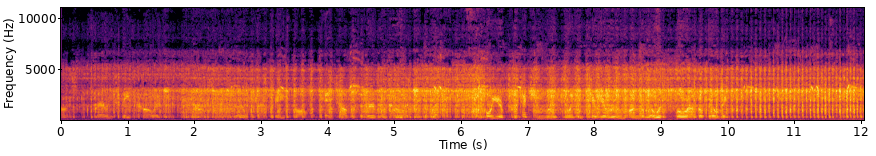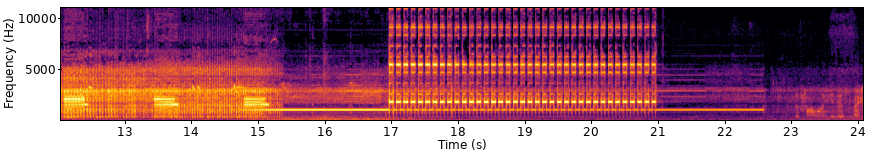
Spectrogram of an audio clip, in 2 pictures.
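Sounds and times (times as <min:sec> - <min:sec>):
rapid alarm beeping: 0:17.0 - 0:21.0
steady warning alarm tone: 0:17.0 - 0:21.0.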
